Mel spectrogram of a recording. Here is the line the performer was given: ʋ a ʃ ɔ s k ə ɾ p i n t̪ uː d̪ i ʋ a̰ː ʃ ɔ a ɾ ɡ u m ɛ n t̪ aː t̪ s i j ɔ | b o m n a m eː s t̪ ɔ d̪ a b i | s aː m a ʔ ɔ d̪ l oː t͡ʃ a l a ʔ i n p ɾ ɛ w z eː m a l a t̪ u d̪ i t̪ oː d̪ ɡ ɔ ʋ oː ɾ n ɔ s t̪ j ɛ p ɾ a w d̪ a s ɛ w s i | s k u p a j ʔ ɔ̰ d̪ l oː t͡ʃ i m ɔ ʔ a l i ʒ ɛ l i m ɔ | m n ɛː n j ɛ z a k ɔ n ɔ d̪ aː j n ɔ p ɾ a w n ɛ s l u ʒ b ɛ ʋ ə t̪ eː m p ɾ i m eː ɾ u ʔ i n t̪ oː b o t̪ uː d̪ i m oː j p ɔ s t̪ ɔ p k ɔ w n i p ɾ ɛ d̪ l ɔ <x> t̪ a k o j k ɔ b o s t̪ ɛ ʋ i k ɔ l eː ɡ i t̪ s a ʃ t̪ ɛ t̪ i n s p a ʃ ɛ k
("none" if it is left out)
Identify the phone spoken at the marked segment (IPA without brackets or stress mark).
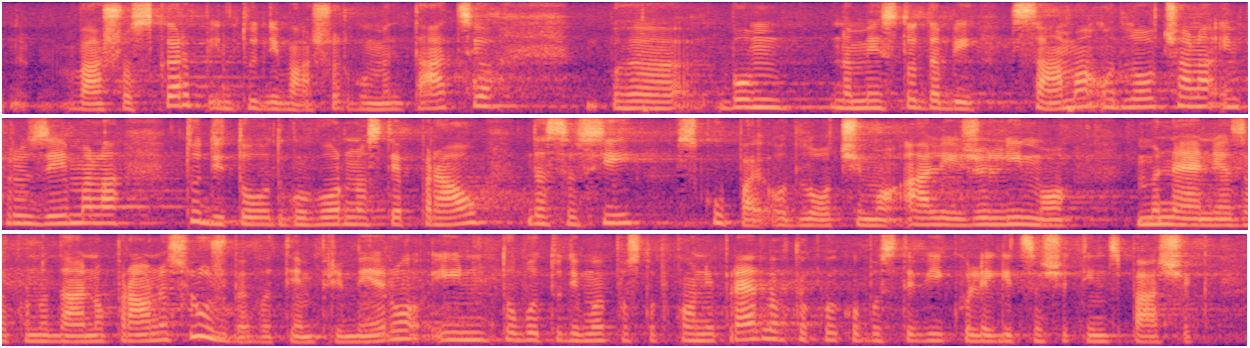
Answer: k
